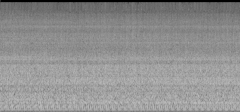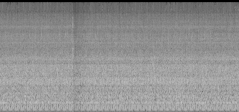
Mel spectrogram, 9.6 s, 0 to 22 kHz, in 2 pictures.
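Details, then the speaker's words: 1991 Oldsmobile Cutlass Calais 2.3L Quad 4 DOHC idling: uneven, stumbling, lumpy idle that never settles; misfire worsens with injector one plugged in, and unplugging injector four makes no difference, traced to a shorted injector. "I can plug it in it actually gets worse with number one plugged in and then if I disconnect number four then it seems to not make a difference"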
